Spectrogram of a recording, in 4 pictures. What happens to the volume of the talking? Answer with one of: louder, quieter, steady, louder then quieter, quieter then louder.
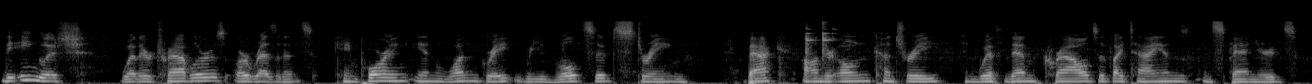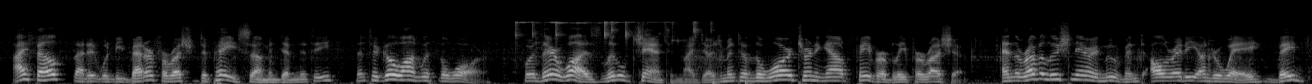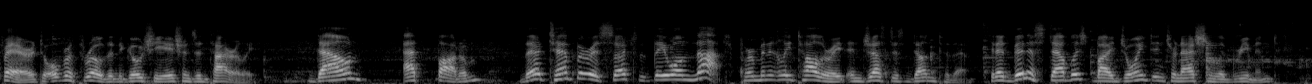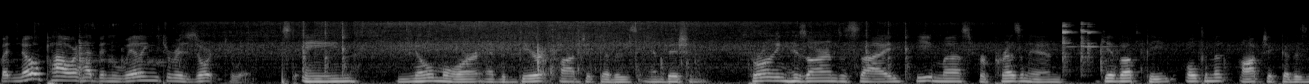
steady.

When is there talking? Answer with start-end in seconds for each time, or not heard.
0.0-52.4.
